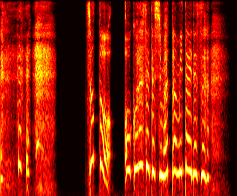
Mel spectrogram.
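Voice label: break, Japanese; GF Alarm; Carcano1891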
